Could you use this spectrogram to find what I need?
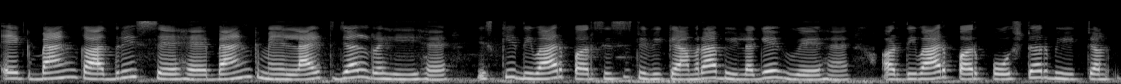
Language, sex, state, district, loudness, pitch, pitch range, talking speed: Hindi, female, Jharkhand, Garhwa, -16 LUFS, 245 Hz, 235-275 Hz, 140 wpm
